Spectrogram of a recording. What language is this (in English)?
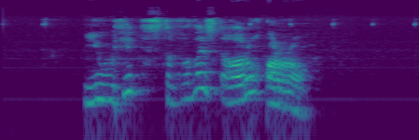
Kabyle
